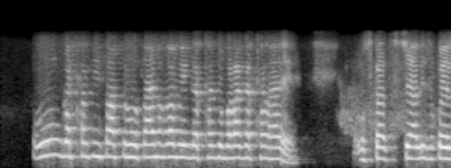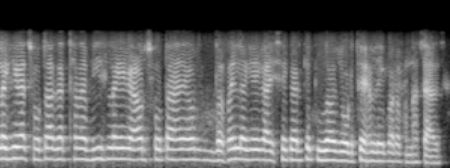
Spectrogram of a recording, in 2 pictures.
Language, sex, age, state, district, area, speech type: Hindi, male, 30-45, Uttar Pradesh, Prayagraj, rural, conversation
